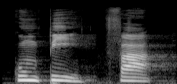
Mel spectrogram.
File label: "cumpifa", dialettu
